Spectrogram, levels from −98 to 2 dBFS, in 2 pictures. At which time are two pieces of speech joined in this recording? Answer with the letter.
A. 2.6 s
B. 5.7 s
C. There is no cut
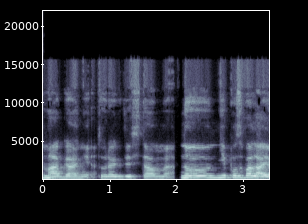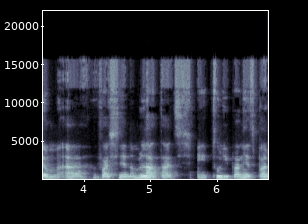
B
